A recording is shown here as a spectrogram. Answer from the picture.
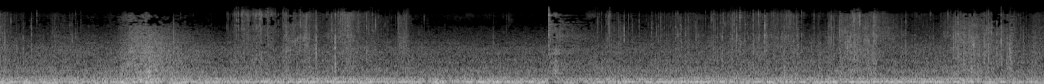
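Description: Plastic crinkling and rustling in irregular bursts as a sweatshirt in a clear plastic bag is slid into a plastic poly mailer and smoothed flat, over a steady low hum.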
